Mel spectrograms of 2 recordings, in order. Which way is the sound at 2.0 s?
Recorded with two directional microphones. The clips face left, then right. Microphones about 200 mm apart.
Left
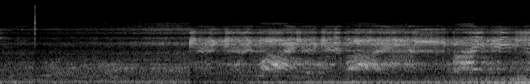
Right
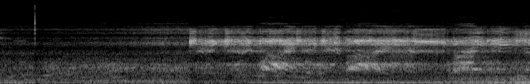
35° right (ahead or behind).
